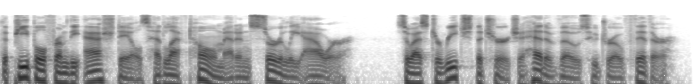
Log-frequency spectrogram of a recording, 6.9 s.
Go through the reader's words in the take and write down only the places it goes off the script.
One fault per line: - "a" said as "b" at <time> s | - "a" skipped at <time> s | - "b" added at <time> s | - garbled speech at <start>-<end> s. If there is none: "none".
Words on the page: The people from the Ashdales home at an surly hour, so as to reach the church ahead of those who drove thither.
- "had left" added at 1.5 s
